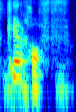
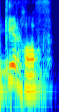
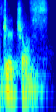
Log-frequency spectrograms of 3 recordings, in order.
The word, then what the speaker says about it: Kirchhoff: way um trivialento para say no um antalagan pronunciation on kirchoff uh i looked it up somewhere it's kerhoff no um it's just that i feel strange having to say kirhof so i'm going to pronounce it the way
